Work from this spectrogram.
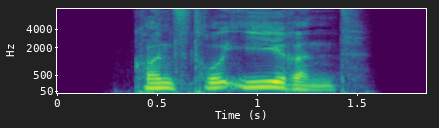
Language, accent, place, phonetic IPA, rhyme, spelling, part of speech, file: German, Germany, Berlin, [kɔnstʁuˈiːʁənt], -iːʁənt, konstruierend, verb, De-konstruierend.ogg
- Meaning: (verb) present participle of konstruieren; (adjective) 1. constructing 2. construing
